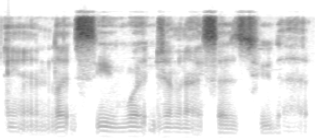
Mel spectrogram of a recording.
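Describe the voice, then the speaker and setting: A man with a raspy voice, chatting casually to viewers as he plays through a game. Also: very deep voice, little pitch movement, unhurried, sharp tone. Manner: chatty, talking to viewers while playing. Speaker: gameplay narrator. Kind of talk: casual let's-play commentary. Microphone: cheap microphone.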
